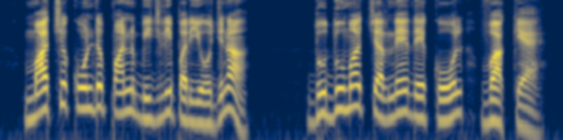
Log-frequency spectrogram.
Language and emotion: Dogri, neutral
